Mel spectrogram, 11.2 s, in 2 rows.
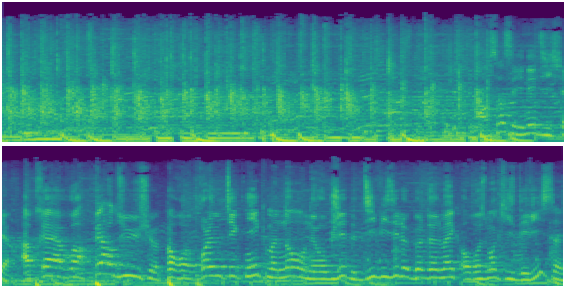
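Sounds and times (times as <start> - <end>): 
applause: 0.0 - 5.3
speech: 5.0 - 11.2.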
